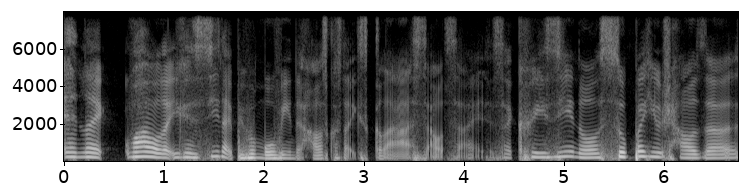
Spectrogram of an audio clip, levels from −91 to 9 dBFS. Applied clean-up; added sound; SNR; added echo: none; none; none; none.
